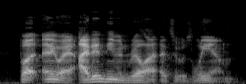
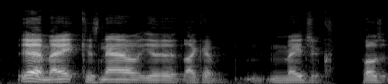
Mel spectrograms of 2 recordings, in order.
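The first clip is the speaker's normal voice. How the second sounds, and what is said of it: Failed Australian accent, sounds British. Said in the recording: “your Australian accent ... That's British. Sorry, I messed up the accent.”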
